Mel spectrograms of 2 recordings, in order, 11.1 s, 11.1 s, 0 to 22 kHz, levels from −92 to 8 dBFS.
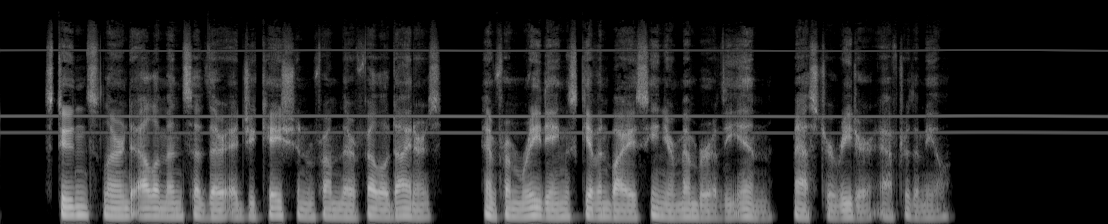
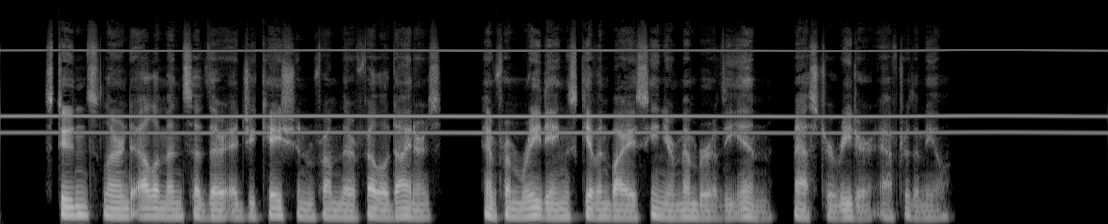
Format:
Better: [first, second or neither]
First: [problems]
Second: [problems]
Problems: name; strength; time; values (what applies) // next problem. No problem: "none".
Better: first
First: high-pitched whine; faint; throughout; 3 kHz, 20 dB below the speech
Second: high-pitched whine; loud; throughout; 3 kHz, 6 dB below the speech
